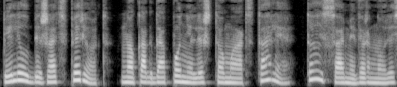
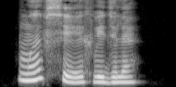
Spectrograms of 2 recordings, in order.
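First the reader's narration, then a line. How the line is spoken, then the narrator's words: Grim. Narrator (Russian): мрачно сообщила Эльдара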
